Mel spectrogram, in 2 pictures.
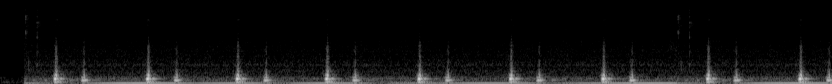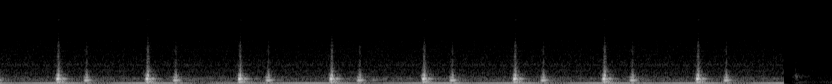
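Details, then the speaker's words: Normal heart sounds on auscultation: regular paired S1 and S2 at about 65 beats a minute with no murmur. The S1–S2 interval (systole) is shorter than the S2–S1 interval (diastole). "this is the waveform of the sounds heard on auscultation of a normal heart the looked up of the first and second heart sounds is apparent"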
